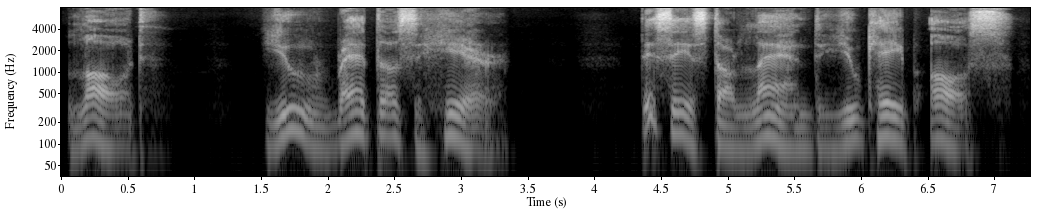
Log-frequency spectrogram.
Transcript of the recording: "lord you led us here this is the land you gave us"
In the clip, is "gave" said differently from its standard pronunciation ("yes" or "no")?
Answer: yes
